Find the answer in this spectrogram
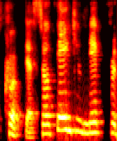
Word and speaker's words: Kukta: And I made sure that I knew how to pronounce his name because it's spelled Kukta, but it's Kukta.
